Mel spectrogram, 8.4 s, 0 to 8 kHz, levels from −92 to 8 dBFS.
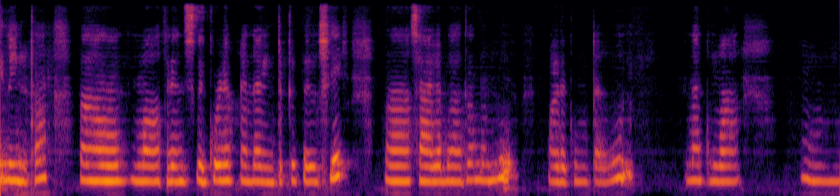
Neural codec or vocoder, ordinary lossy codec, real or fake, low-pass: codec, 24 kHz, 1 kbps, SNAC; none; fake; 7.2 kHz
